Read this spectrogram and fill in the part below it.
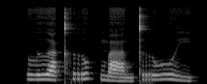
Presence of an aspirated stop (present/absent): present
